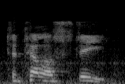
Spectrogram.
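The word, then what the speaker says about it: tetelestai: But I want to tell you this, that this word that is pronounced tetelesti, it's a Greek word, and it literally is a declaration of victory.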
